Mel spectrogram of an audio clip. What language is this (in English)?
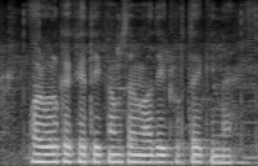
Maithili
